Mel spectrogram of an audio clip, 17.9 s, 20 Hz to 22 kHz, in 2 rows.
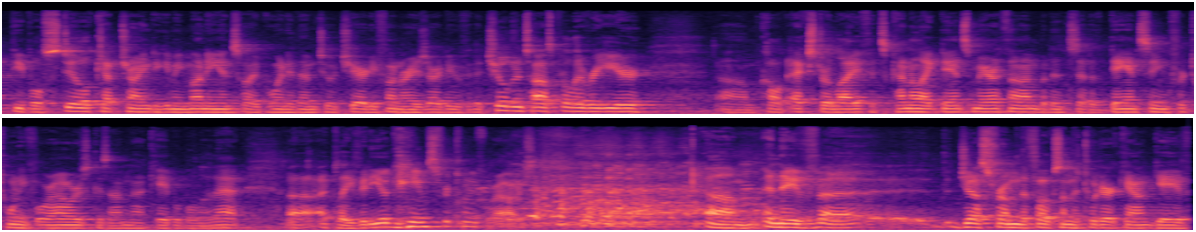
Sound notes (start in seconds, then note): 12.8 laughter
